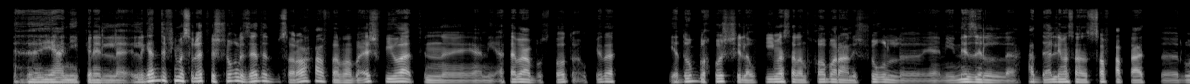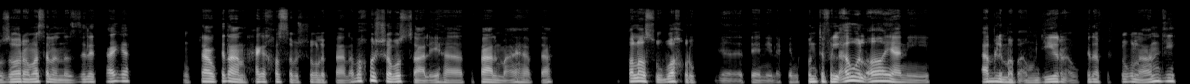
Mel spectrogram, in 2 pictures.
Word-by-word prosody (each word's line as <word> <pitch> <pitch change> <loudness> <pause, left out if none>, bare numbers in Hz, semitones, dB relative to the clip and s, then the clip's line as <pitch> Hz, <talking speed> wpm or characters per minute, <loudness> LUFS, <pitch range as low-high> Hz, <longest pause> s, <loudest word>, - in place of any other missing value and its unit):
آآ 110 -1 -2
يعني 110 -1 +2
كان 100 0 -1
ال 95 -1 -1
اللي 95 +4 -3
جَد 170 +5 +5
في 180 - -1
مسؤوليات 150 -3 +4
في - - -28
الشُغل 155 +4 +1
زادت 150 +5 +2
بصراحة، 130 +6 0
فما 100 -7 -2
بقاش 110 +9 0
في 130 -1 -1
وقت 135 -4 +3
إن 95 -2 -2
يعني 85 -1 -7
أتابع 115 -1 +3
بوستات 110 +5 -5
أو - - -15
كده، 125 +2 -1 0.6
يا - - -3
دوب 135 +2 -1
باخُش 140 -4 -1
لو 100 -2 0
فيه 120 0 0
مثلًا 120 -5 +1
خبر 115 +2 -1
عن 95 -2 0
الشُغل 105 0 -4 0.2
يعني 85 +2 -9
نزل، 100 -6 0
حد 115 -2 -5
قال 110 +2 0
لي 120 - +2
مثلًا 120 -2 +1
الصفحة 110 +3 -1
بتاعة 95 -1 -1 0.2
الوزارة 100 +7 0
مثلًا 125 -1 +2
نزِّلت 105 +5 -3
حاجة 150 +3 +3 0.6
وبتاع 135 +8 +3
وكده 130 +3 +4
عن 115 -5 +4
حاجة 115 +4 +3
خاصة 120 -2 -3
بالشُغل 105 +1 -4
بتاعنا، 95 0 -4
باخش 155 +3 +1
أبُص 130 +2 +2
عليها، 95 +2 -1
أتفاعل 110 +2 +2
معاها 100 +3 -4
بتاع، - - -7 0.8
خلاص 145 -2 +5
وباخرُج 110 -2 +1 0.5
تاني. 90 -4 -7
لكن 100 +5 -12
كنت 130 +1 +2
في 130 - -1
الأول 160 +6 +6
آه، 155 +3 +6
يعني 100 -9 +1 0.5
قبل 135 0 +4
ما 110 - +1
أبقى 95 - -8
مدير 115 +4 +1
أو 90 - -14
كده 115 +1 -1
في 110 - -11
الشُغل 125 -2 -5
عندي، 145 +8 +1
110 Hz, 185 wpm, -24 LUFS, 100-130 Hz, 0.8 s, الأول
